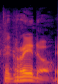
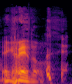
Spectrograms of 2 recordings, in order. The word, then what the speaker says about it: Fegredo: I tried to say it all Fegredo. Ethnic. And, I try to sound like Freddy, the way he can say, you can roll your R's. Fegredo. – Fegredo.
